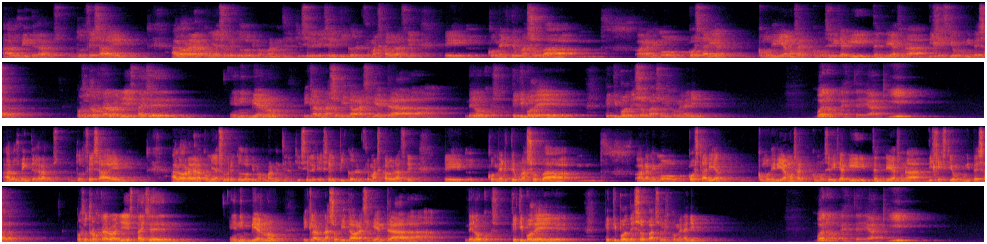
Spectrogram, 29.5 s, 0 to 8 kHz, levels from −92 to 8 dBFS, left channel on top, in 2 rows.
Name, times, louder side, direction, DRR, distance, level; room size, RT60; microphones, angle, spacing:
voice 1, 0.0-10.8 11.3-14.9 15.9-17.5 18.2-18.9 19.3-21.2 21.7-23.2 23.5-25.2, right 4 dB, 90° right, 4 dB, 0.3 m, -25 dB
voice 2, 26.9-28.2, right 1 dB, 5° right, -3 dB, 0.5 m, -27 dB
3.2 x 2.6 x 2.7 m, 1.2 s
head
